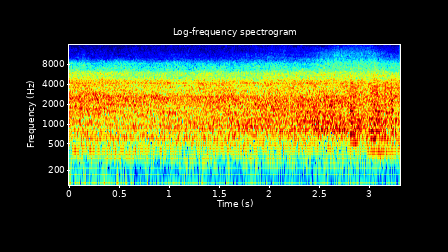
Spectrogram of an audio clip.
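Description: A Ryanair jet at Dublin Airport, bound for Gatwick, roars steadily and loudly as a broad, continuous engine wash that swells slightly toward the end.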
